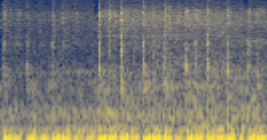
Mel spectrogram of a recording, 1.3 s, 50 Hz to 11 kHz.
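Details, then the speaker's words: 2001 Harley-Davidson 1200cc V-twin, on a road ride: a deep, loud, lumpy thump at steady road speed, firing evenly with no clatter; the owner says it sounds good but is very loud; normal running, just a loud exhaust. "definitely loud probably louder than what my neighbors live I'm willing to bet a million dollars that they don't want to get"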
